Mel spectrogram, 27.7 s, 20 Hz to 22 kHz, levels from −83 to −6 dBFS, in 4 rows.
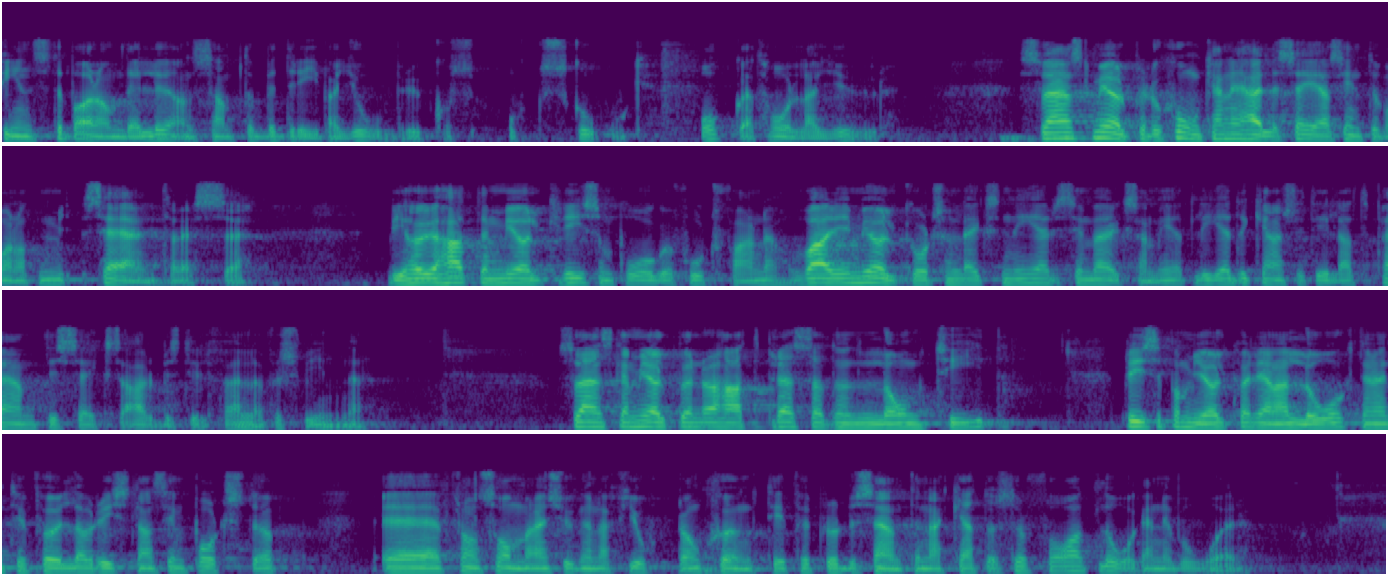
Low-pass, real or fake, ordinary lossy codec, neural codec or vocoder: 7.2 kHz; real; none; none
